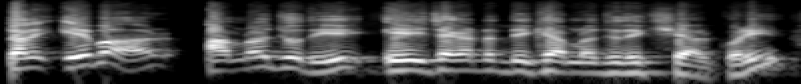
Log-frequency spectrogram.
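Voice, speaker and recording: A man's voice: on the high side, quick pace, a little mellow. Chatty Bangladeshi man teaching grammar. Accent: Bangladeshi Bengali. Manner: conversational, asks and answers his own questions, repeats "right?"; banters with commenters by name. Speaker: English teacher. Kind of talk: live online grammar class.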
